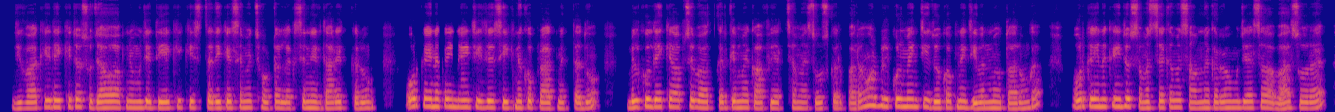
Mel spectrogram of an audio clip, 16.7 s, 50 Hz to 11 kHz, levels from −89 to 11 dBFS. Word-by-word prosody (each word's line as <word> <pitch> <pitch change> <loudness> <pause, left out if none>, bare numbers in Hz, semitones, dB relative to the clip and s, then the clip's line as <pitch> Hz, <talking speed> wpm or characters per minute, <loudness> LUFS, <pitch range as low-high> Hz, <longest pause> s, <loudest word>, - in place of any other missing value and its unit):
जी, 170 0 -2
वाक़ई 175 +3 -1
देखिए, 200 0 0
जो 215 0 +1
सुझाव 185 -2 +1
आपने 185 +1 -2
मुझे 185 0 +2
दिए 175 -1 +5
कि 195 - -3
किस 185 0 -3
तरीके 180 0 +3
से 180 +1 -4
मैं 185 0 0
छोटा 180 -1 -3
लक्ष्य 170 +1 -2
निर्धारित 175 0 -1
करूँ 170 +2 -2 0.4
और 225 - +5
कहीं 225 -1 +3
न 220 - +5
कहीं 215 0 +1
नई 200 -1 +1
चीज़ें 190 -1 +3
सीखने 185 0 +1
को 190 +1 +1
प्राथमिकता 170 -1 -3
दूँ। 175 +5 -2 0.4
बिल्कुल 200 +3 +5
देखिए 210 0 +2
आपसे 205 0 -1
बात 180 -2 0
करके 180 +1 0
मैं 185 0 +1
काफ़ी 170 0 -2
अच्छा 170 +2 -8
महसूस 170 -1 -3
कर - - -4
पा 160 - -5
रहा 185 +4 -3
हूँ 240 - +2
और 250 - +3
बिल्कुल 225 -1 +3
मैं 220 - +4
इन 215 - +1
चीज़ों 200 -4 +3
को 185 0 -2
अपने 190 0 -1
जीवन 170 -1 +1
में 180 0 +1
उतारूँगा 175 - -3 0.4
और 205 +1 +3
कहीं 220 0 +4
न 215 - +2
कहीं 220 -2 +2
जो 225 -1 +5
समस्या 185 -3 -1
का 200 +1 -3
मैं 200 - +1
सामना 180 -2 -2
कर 180 -1 -2
रहा 180 - +1
हूँ 185 - 0
मुझे 185 0 0
ऐसा 185 0 -2
आभास 175 +2 -2
हो 175 - +1
रहा 170 +1 0
है - - -5
185 Hz, 245 wpm, -24 LUFS, 175-200 Hz, 0.4 s, दिए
